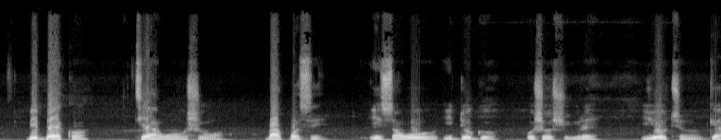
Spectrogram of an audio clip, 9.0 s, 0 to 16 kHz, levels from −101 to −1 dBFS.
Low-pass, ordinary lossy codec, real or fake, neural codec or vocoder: 14.4 kHz; MP3, 96 kbps; real; none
